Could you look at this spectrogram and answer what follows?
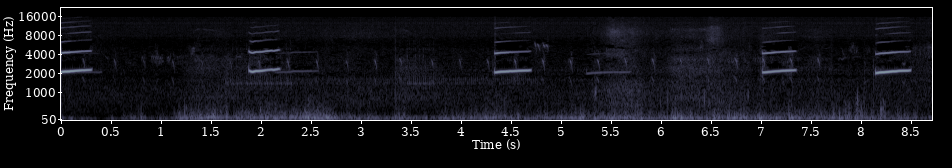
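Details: European golden plover calling in Iceland: six loud, clear, slightly rising whistled notes spaced about two to three seconds apart, with fainter distant whistles and a low wind rumble between them.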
